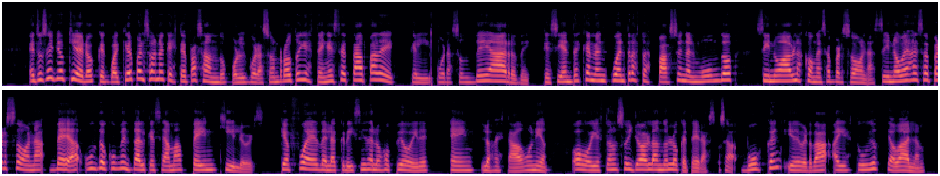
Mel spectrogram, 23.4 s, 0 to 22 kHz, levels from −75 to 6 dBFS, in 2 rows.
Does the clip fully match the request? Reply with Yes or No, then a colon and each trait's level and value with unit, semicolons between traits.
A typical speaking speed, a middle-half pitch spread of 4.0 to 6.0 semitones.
No: fast, 215 wpm; average, 4.7 semitones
